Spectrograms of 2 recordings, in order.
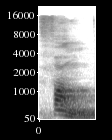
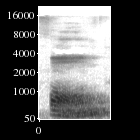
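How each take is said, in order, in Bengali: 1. স্বরধ্বনিটি একটি ছোট, নিরপেক্ষ ধ্বনিতে পরিণত হয়েছে। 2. স্বরধ্বনিটি পূর্ণ এবং স্পষ্টভাবে উচ্চারিত। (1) "উইক সাউন্ডটা" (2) "স্ট্রং সাউন্ড"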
